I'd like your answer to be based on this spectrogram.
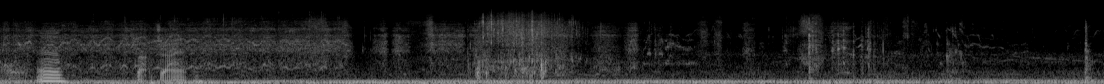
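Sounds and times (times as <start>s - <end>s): steady low hum: 0.0s - 11.0s
water splashing: 4.5s - 6.2s.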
